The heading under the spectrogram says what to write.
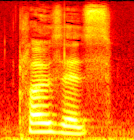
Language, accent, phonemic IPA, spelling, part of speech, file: English, US, /ˈkloʊzɪz/, closes, verb, En-us-closes.ogg
- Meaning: third-person singular simple present indicative of close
